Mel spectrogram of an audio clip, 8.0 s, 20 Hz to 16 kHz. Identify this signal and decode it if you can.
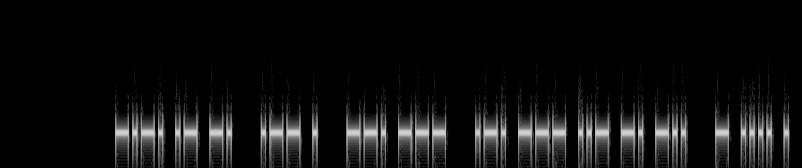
Morse code, heard as a keyed tone, about 28 wpm, 700 Hz. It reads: CAN WE GO ROUND THE
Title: Sentences from Top 1000 Words - Review Part 1 - 28wpm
